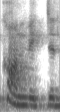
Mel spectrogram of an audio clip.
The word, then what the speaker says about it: convict: The convict was here, he's been convicted. No, the convict is here and he's been convicted. When you use it as a verb, make sure you move the accent to the second syllable.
